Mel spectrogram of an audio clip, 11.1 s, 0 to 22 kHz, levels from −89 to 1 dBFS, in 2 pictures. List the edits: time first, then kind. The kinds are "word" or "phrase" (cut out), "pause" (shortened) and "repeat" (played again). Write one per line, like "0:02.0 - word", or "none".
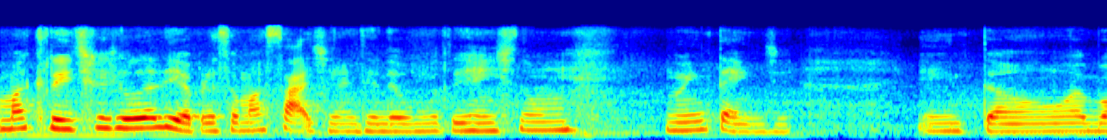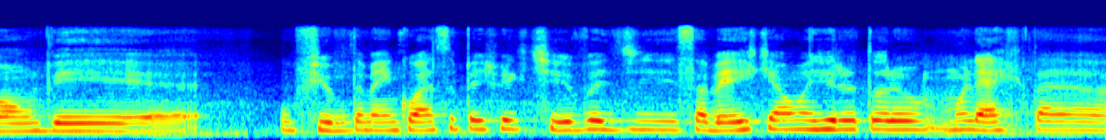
none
